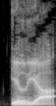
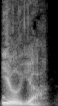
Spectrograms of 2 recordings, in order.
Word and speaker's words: Ilya: When friends called him Ilya, it was with the proper Russian pronunciation, with the accent on the ya.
